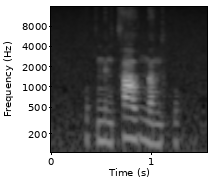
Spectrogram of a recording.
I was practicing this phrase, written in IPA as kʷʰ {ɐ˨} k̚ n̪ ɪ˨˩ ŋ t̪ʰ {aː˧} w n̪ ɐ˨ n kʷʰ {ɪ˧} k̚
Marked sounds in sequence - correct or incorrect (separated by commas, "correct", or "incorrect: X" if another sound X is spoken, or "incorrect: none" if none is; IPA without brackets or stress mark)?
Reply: correct, correct, incorrect: ɪ˨˥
